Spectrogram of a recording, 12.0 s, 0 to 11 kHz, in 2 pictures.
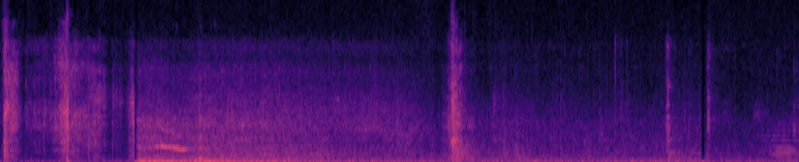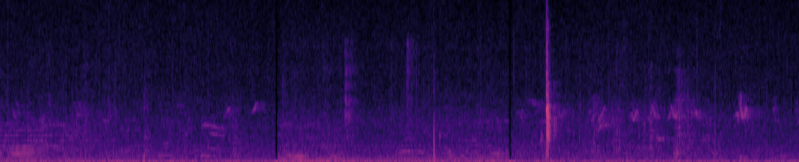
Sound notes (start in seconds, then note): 1.0 tires squeal; 5.7 car horn honks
